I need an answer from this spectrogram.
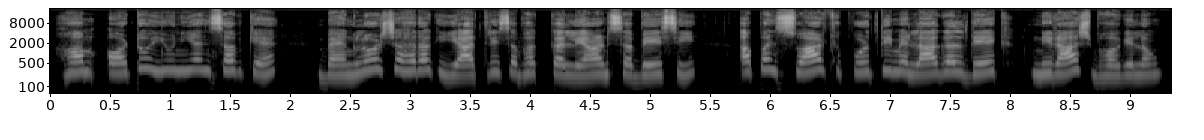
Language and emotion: Maithili, sad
